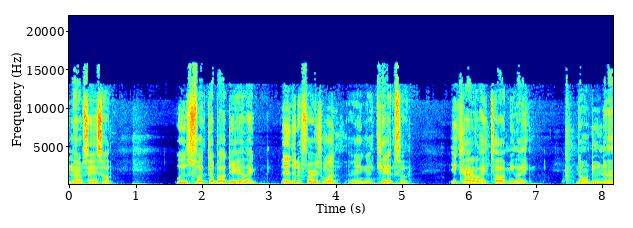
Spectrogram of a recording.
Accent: Philadelphia, Pennsylvania, United States; Nah, Philly, I grew up in the trenches.

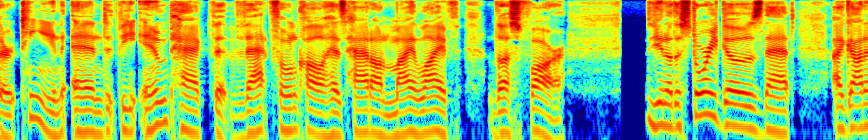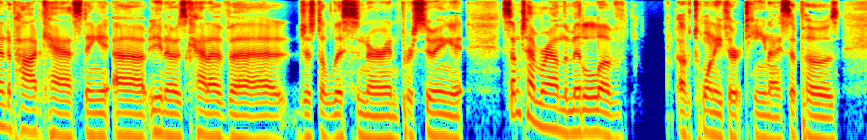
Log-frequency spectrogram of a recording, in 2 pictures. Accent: Atlanta, Georgia, United States; I am from Atlanta. So that was about a 10-hour drive for me.

